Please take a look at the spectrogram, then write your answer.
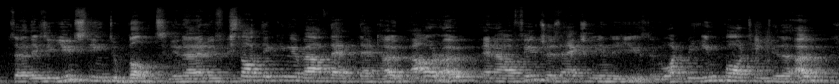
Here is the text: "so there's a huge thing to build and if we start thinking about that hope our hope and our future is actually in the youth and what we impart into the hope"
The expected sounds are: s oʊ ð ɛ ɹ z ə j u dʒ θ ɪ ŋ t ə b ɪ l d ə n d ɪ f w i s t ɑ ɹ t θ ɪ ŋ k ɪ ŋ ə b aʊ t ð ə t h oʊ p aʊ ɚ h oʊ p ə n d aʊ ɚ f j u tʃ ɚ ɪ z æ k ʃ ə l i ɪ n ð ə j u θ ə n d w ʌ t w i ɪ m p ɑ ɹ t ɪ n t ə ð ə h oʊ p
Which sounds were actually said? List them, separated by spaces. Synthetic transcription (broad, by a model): s oʊ ð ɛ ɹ z ə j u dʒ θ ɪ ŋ t ə b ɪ l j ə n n ɪ f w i s t ɑ ɹ t θ ɪ ŋ k ɪ ŋ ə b aʊ t ð ə t h oʊ p aʊ ɚ h oʊ p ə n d aʊ ɚ f j u tʃ ɚ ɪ z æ k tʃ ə l i ɪ n ð ə j u θ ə n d w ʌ t w i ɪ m p ɑ ɹ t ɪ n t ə ð ə h oʊ p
